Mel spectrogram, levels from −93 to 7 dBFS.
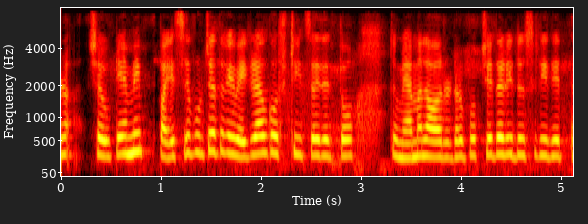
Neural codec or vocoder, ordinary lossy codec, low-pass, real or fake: codec, 16 kHz, 0.8 kbps, ZipCodec; none; 7.2 kHz; fake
